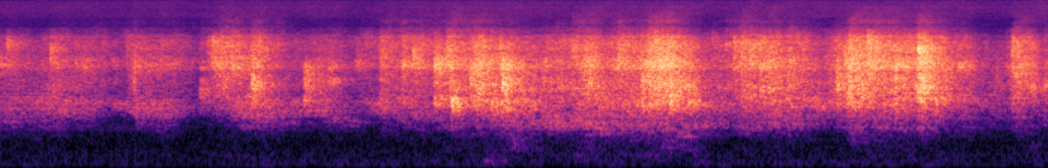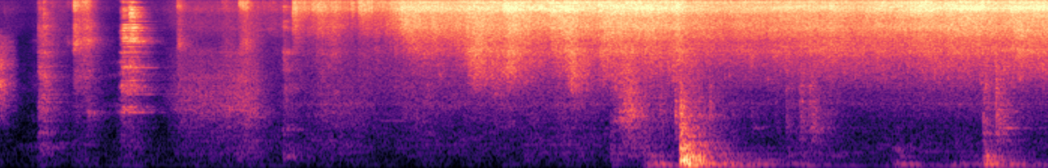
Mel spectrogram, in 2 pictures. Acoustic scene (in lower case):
restroom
